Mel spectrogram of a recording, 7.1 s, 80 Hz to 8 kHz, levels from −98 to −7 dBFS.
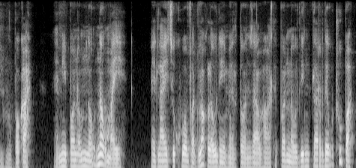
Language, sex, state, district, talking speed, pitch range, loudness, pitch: Mizo, male, Mizoram, Aizawl, 245 wpm, 90-110 Hz, -21 LUFS, 100 Hz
